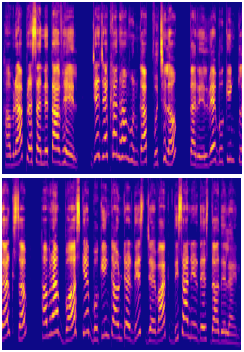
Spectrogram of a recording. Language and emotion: Maithili, happy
